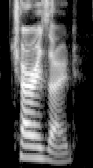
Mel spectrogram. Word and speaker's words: Charizard: Charizard. – There we go. – There, you did it. You said it right.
